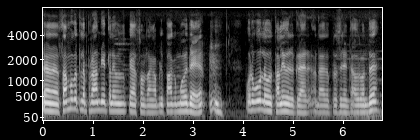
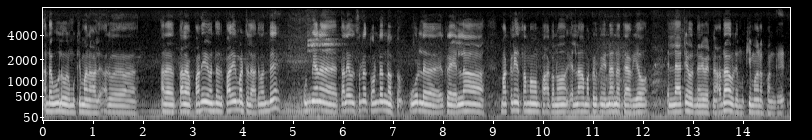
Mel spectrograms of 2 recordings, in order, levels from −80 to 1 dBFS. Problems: background sounds at intervals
